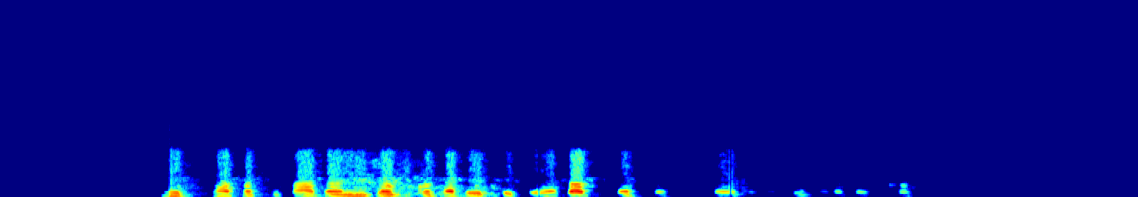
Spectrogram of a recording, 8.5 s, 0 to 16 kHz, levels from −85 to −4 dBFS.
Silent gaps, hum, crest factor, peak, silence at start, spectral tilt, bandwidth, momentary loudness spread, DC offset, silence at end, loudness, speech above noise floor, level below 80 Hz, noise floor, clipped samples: none; none; 22 dB; -4 dBFS; 1.25 s; -11.5 dB/octave; 4 kHz; 18 LU; under 0.1%; 3.05 s; -25 LUFS; over 66 dB; -68 dBFS; under -90 dBFS; under 0.1%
